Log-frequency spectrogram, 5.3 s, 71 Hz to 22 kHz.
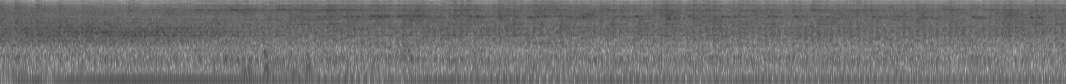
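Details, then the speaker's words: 2003 VW TDI diesel start after thermostat and coolant temp sensor replacement, history of intermittent bad idle, in neutral after glow plug light out: clatters to life, slightly uneven lumpy idle with low throbbing; rough start, cause unclear. "right sounded like it started up a little rough there we'll give it a minute we'll see how it does"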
